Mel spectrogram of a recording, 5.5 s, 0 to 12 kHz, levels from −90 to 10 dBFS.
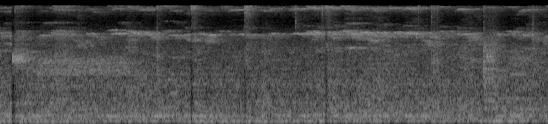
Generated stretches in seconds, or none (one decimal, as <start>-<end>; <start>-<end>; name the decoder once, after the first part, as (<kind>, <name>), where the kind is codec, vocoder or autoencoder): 0.6-3.9 (vocoder, BigVGAN v2)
